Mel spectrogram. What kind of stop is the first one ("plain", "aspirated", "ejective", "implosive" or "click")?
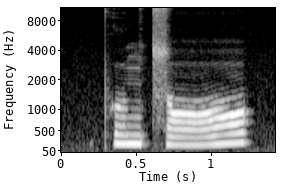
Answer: aspirated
